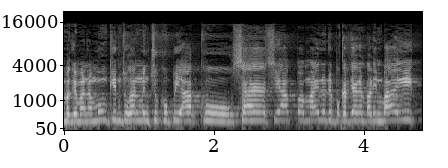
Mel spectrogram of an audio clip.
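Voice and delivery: high, loud outburst; retold impassioned objection, sustained and loud; loud protest. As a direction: protest at full pitch in disbelief. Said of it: "Saya bilang".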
